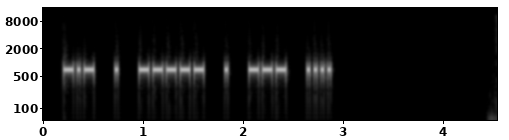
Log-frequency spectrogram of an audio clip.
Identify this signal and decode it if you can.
Morse code, heard as a keyed tone, about 34 wpm, spaced as for 25 wpm, 700 Hz. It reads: KE0EOH
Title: USA Call Signs - 6 Characters - 2x Character Spacing - 35wpm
